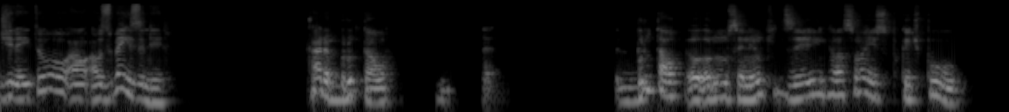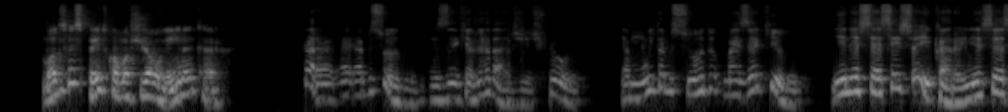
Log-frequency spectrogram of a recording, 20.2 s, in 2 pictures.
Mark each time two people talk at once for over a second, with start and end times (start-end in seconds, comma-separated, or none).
none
